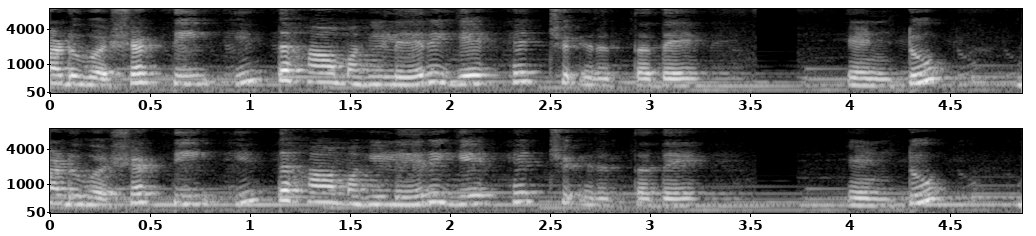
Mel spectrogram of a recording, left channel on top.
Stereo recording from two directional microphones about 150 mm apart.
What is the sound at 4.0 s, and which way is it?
Speech, 35° left (ahead or behind).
